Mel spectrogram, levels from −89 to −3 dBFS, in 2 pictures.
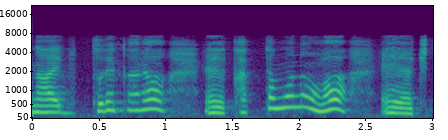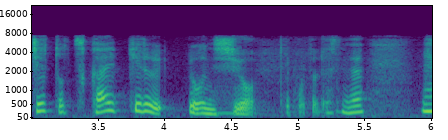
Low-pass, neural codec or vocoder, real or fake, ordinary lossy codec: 7.2 kHz; autoencoder, 48 kHz, 32 numbers a frame, DAC-VAE, trained on Japanese speech; fake; Opus, 32 kbps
